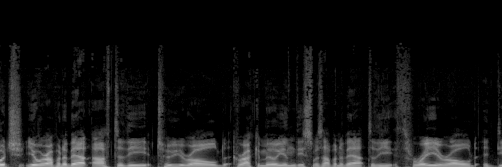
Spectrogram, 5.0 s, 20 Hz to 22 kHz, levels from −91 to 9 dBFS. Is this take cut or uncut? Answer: cut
